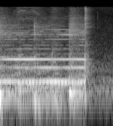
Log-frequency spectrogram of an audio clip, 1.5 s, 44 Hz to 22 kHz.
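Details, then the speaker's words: Kinergetics KBA-280 power amplifier fed from a preamp: music playing, then a sharp pop as mute is pressed, followed by silence; it pops on every mute, pause or fast-forward, a muting thump from the amplifier input stage. "Every time you hit the mute button, it pops. If you ever fast forward a song, it pops."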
